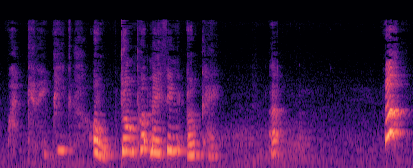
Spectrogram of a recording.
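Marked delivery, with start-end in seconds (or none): 0.1-0.7 whisper. Acted. Peeking secretly.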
